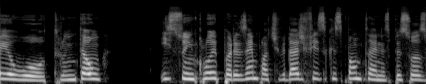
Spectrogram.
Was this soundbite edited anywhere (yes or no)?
no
